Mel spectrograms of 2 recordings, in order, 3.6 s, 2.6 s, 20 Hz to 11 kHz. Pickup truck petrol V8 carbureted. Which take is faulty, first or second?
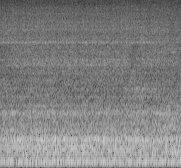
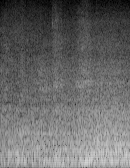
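second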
